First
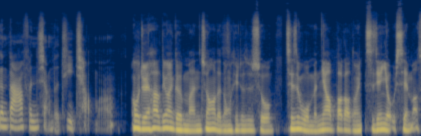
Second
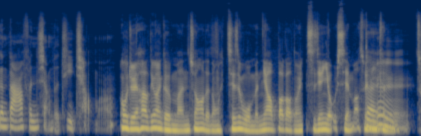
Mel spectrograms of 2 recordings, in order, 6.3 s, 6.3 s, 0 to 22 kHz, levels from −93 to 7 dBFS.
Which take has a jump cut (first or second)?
second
